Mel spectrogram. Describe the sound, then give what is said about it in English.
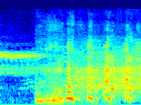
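A person imitates a cricket with a rapid run of raspy, rhythmic chirps, fairly loud, after a brief thin whistle-like tone. Nobody talks over it. “How the fuck did you make that cricket noise like that?”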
